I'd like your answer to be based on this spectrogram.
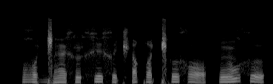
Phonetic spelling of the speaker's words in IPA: ʁʷ ʌ ɡ͡ǁ æ x ə̃ x ɪ x ə t͡ʃʼ ʌ qʷ i ǁʰ ʊ x ɔ | ũ ʁ x ʊ

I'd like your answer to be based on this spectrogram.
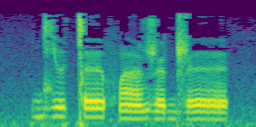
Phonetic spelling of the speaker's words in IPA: d͡ʑ ɨ˦ ǀ ɘː˦ f ɐ̃ː˨ ʐ ɘ˨ ɖ͡ʐ ɘː˨

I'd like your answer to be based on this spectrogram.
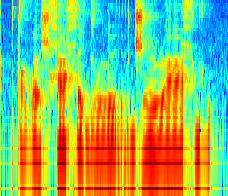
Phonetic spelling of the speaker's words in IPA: tˤ ɐ ɓ ɐː ʃ ħ a ħ ɾ i d u l ɨ r d͡ʒ ɘ ɹ aː ħ ɡ ṳ

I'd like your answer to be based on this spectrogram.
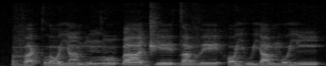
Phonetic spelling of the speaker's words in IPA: v a˦˨ k l ɔ˧ j ã˧ b ũ˦ ɣ ɔ̃˨ ɓ aː˦ d͡ʒ eː˨ d a˧ v eː˧ h ɔ˦ j u˨˦ j a˦ m o˦ j ĩ˧

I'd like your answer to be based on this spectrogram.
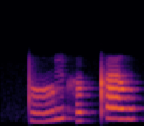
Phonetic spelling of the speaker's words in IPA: t̪ uː˨˥ ŋ h ʊ˧ k̚ pʰ ɐ˥ w

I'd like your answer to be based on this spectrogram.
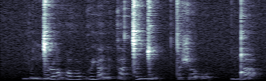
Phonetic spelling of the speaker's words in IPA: j ɵ ŋ͡ǀ ə˞ ɾ ʌ ðˤ ə ðˤ u ɡ ɵ j a l ə ɡ a ǀ ə ŋ͡ǀ u | tˤ ə ʃ ʌ ʔ o | ŋ͡ǃ a

